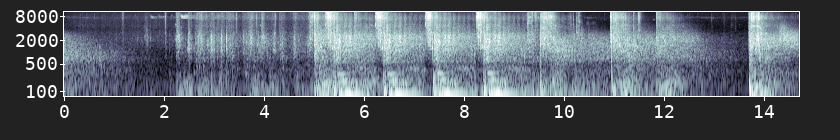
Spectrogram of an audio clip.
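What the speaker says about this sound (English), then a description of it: "See if these grenades reach." Grenade explosions in the Fortnite Battle Royale video game: a rapid run of deep, heavy blasts in the middle of the clip, with sharper cracks of gunfire before and after, set over steady game noise.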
